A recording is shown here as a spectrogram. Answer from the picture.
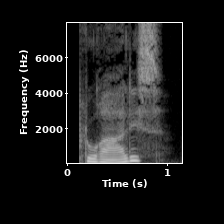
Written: PLURALISSERNES

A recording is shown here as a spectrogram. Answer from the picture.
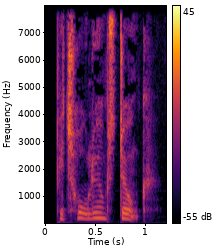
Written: petroleumsdunk

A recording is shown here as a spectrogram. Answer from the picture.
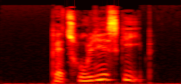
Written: patruljeskib

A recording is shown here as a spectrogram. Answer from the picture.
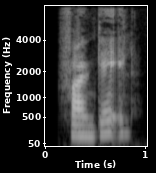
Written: faryngal

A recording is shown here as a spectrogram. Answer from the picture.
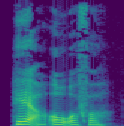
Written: heroverfor

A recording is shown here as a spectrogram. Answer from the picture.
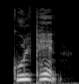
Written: guldpen

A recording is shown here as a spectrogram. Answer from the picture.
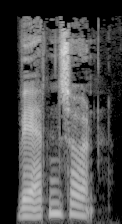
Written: verdensånd

